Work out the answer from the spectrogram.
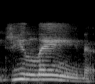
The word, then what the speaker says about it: Ghislaine: How about Ghislaine or Ghislaine or whatever, however you pronounce her name? It's actually Ghislaine.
